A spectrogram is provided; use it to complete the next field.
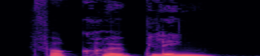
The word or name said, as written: forkrøbling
